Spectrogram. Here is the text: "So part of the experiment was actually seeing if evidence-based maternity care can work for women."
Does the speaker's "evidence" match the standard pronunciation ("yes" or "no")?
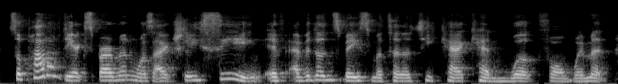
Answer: yes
